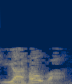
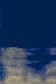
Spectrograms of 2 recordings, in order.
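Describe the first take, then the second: First: The name begins with a Y sound. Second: The name begins with a J sound. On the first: The speaker calls it right. "it was Jehovah" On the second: The speaker calls it wrong. "it wasn't Jehovah"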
